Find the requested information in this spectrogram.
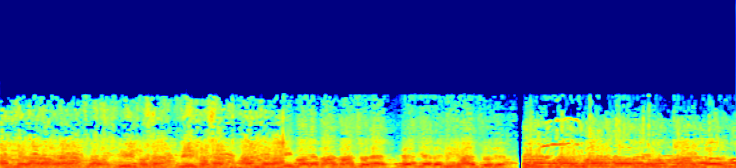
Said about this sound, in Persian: در ویدیوهای منتشر شده از مراسم خاکسپاری امید سرلک در شهر علی گودرز استان لرستان، اما حاضران علیه حکومت شعار می دهند.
